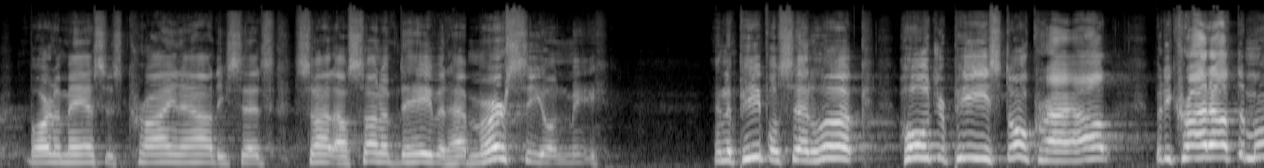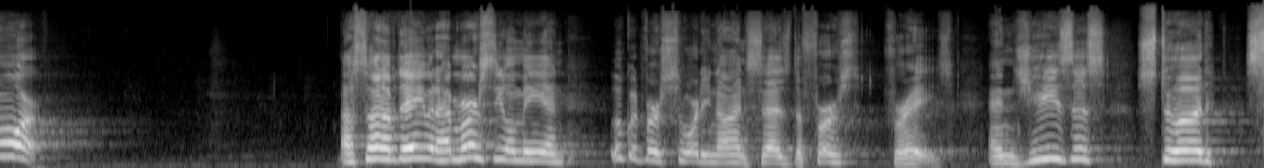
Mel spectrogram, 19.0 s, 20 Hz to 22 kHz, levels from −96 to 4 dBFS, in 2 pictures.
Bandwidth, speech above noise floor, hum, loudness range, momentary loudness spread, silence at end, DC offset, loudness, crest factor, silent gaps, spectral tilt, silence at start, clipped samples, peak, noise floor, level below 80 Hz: 18 kHz; 48 dB; none; 7 LU; 14 LU; 0 s; under 0.1%; -19 LUFS; 20 dB; none; -3.5 dB/octave; 0.2 s; under 0.1%; 0 dBFS; -67 dBFS; -66 dBFS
